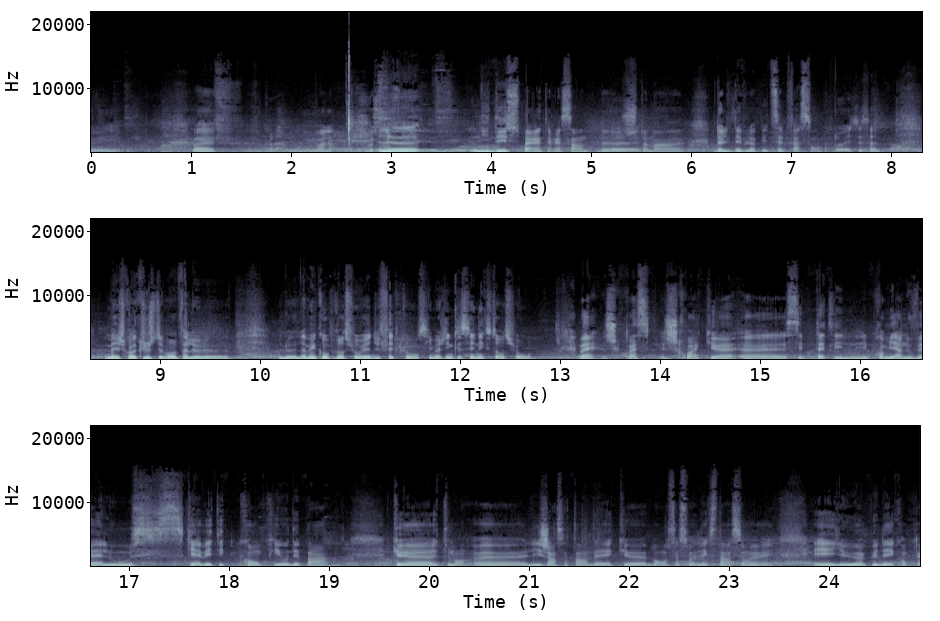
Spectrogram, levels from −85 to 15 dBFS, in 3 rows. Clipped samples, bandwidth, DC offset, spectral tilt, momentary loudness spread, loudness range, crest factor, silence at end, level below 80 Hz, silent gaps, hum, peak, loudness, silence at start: under 0.1%; 15.5 kHz; under 0.1%; -5.5 dB/octave; 13 LU; 5 LU; 18 dB; 0 s; -48 dBFS; none; none; 0 dBFS; -18 LUFS; 0 s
